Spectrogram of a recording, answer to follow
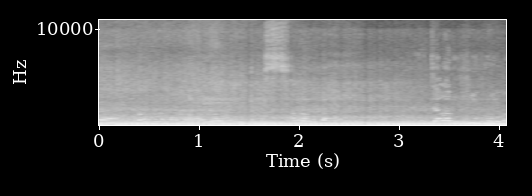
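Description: A motorcycle engine idling steadily close by, with several people talking over it.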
